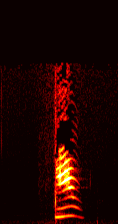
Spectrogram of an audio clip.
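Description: A single short cat meow, clear, with a slightly falling pitch, heard on its own against quiet background and followed by a faint tap.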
